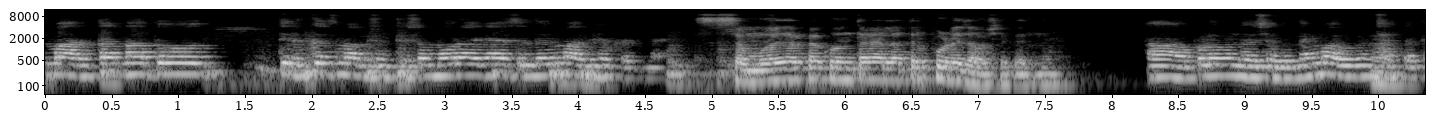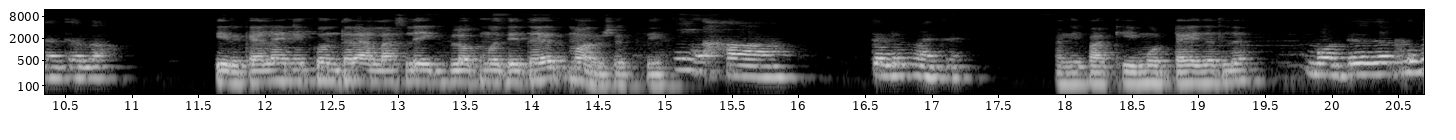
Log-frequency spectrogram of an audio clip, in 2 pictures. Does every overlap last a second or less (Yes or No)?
Yes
